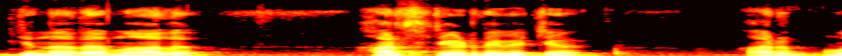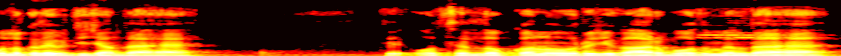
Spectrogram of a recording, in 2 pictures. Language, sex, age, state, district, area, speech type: Punjabi, male, 60+, Punjab, Amritsar, urban, spontaneous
